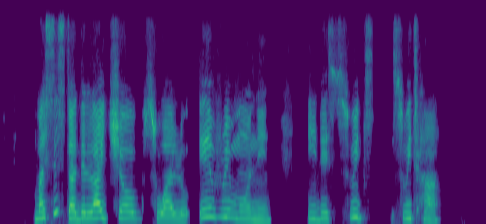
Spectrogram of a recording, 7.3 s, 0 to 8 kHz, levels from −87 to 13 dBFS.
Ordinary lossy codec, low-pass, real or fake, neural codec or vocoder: none; 7.2 kHz; real; none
